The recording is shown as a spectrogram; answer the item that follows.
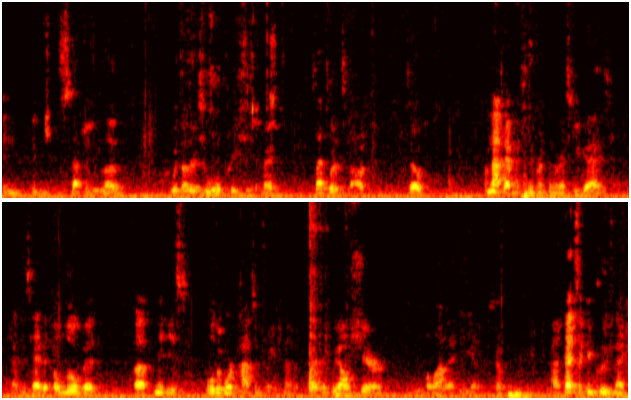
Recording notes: Recorded live at Tucson Comic-Con.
